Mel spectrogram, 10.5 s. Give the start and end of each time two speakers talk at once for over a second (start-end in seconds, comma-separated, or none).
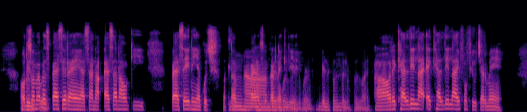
4.6-5.9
